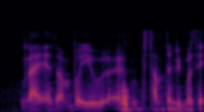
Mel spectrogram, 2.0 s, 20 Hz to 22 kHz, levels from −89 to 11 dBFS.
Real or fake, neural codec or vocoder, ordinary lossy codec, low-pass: fake; codec, 24 kHz, 1.2 kbps, DualCodec; none; 7.2 kHz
